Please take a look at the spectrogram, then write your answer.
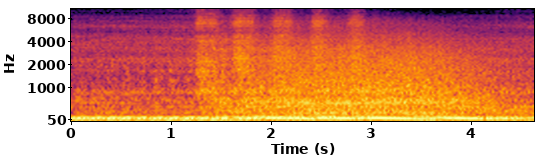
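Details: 1970 Chevy C30 V8 after Rochester Quadrajet rebuild and new fuel pump, running on its original fuel system and warming up: deep, steady burble with even idle and no misses or knocking.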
